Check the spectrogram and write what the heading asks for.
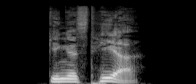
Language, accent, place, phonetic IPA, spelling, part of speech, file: German, Germany, Berlin, [ˌɡɪŋəst ˈheːɐ̯], gingest her, verb, De-gingest her.ogg
- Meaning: second-person singular subjunctive I of hergehen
